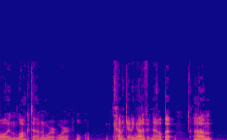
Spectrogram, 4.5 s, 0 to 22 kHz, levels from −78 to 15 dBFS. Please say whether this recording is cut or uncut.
cut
